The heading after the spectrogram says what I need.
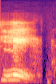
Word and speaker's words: Les: If we individually pronounce this word, the pronunciation is lay.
